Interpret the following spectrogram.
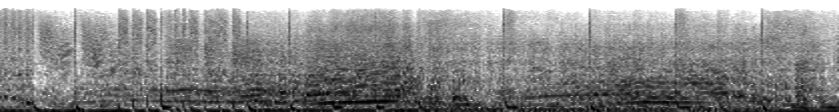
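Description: A drift car's engine held at high revs, its pitch wavering up and down as the car slides sideways through a wet corner, mixed under loud electronic dance music with a heavy beat.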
